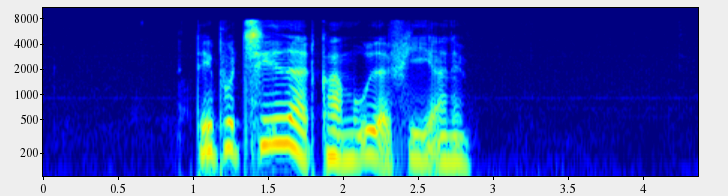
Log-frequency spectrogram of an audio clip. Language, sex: Danish, female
